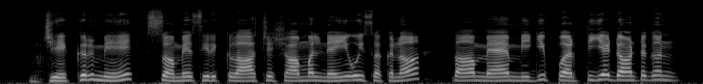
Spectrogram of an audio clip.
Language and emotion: Dogri, fearful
